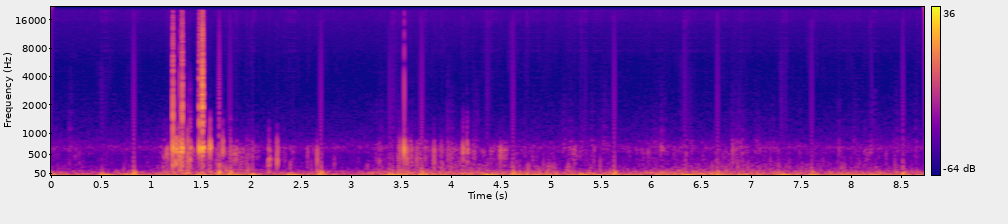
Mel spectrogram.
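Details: Self-recorded heartbeat during a short breath-hold: muffled, regular thumps at roughly 70 a minute with brief rubbing noise near the start; normal heart sounds.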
